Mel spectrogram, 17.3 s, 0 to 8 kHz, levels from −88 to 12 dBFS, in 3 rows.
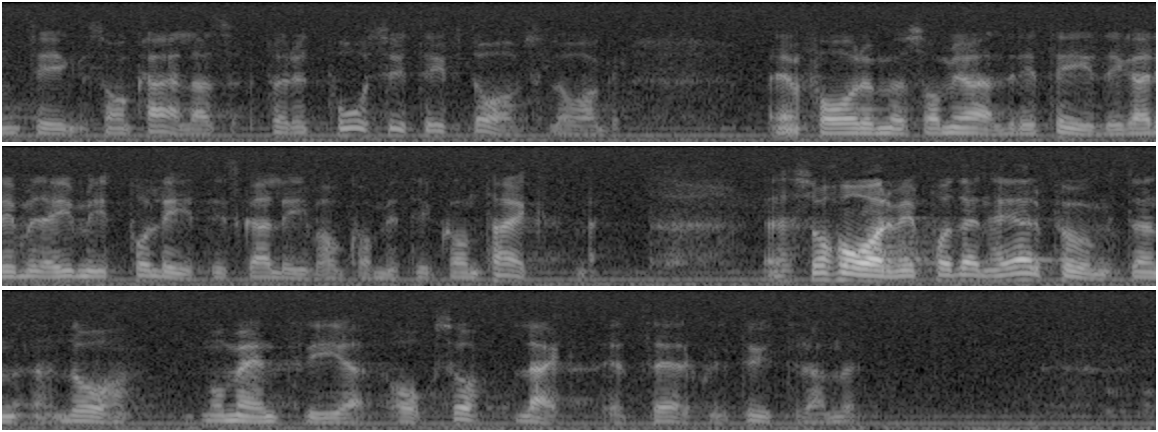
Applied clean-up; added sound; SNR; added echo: none; none; none; none.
